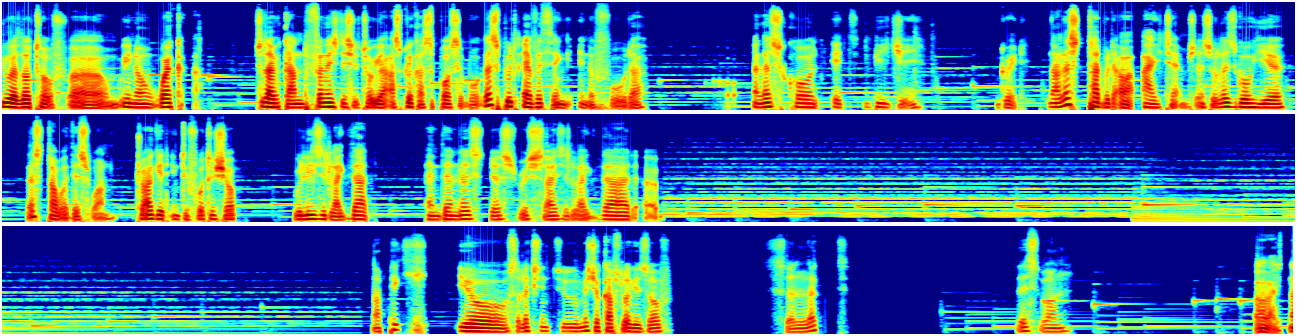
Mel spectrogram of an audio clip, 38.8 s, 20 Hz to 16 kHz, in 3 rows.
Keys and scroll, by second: 2.0 v, 6.7 ctrl+g, 8.2 Caps_Lock, 8.9 b, 9.1 g, 9.3 Return, 22.9 Return, 28.9 shift+Up, 29.0 shift+Up, 29.2 shift+Return, 31.8 Caps_Lock.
